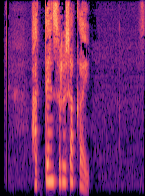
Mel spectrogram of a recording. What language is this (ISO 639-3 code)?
jpn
